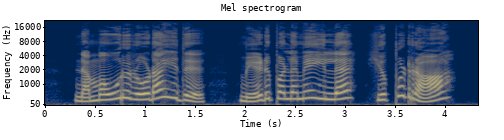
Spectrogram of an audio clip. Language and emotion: Tamil, surprised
